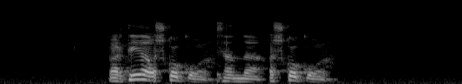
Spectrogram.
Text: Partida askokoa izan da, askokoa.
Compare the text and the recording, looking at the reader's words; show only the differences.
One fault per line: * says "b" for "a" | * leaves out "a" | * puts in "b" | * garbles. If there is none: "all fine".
all fine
